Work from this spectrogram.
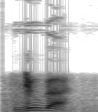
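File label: "juga", Indonesian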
